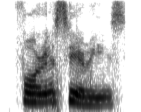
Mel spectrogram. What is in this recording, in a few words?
"Fourier series", Indian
